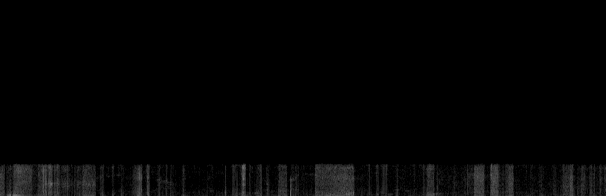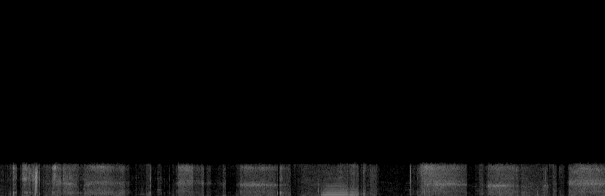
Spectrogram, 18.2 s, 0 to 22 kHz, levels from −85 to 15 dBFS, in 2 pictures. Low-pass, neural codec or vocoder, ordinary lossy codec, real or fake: 3.6 kHz; none; Opus, 24 kbps; real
